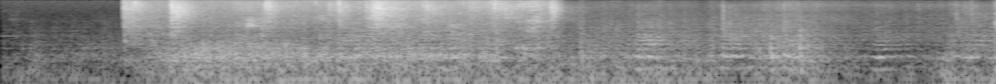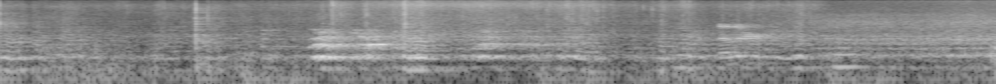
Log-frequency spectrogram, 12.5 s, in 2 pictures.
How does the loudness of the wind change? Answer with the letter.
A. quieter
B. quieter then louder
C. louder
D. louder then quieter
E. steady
A.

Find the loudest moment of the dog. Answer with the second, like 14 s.
8 s.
